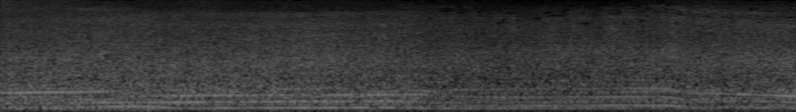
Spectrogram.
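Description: Radical race cars howl around the Rudskogen circuit into turn one during a Radical World Series race, their engines droning steadily with rising and falling pitch from several cars blending together.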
